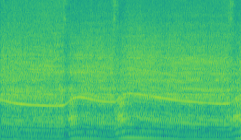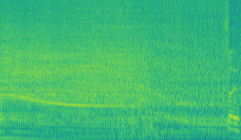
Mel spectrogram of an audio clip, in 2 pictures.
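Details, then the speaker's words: Abandoned Ford engine after new injectors and throttle body, run with accessory belts removed: revs up and down with no squeal or chirp, noise gone, so it came from a belt-driven part rather than the timing belt. "got belt disconnected our noise is definitely gone"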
